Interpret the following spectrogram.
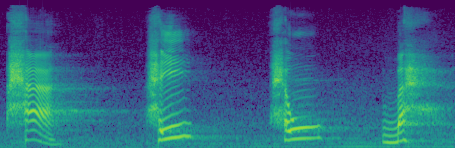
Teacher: huruf ha dikeluarkan dari tengah-tengah tenggorokan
